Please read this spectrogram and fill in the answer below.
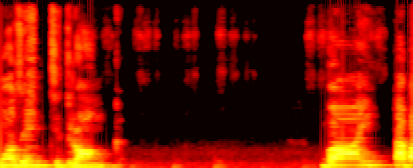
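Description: A woman's voice speaking briefly at the start and again near the end. In the pause between, there is faint tapping and scratching of a stylus writing on the glass of an interactive whiteboard.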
